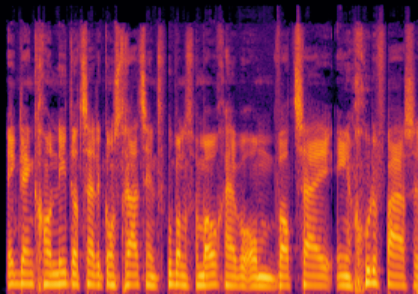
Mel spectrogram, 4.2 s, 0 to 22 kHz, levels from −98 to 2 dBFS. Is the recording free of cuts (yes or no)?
yes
